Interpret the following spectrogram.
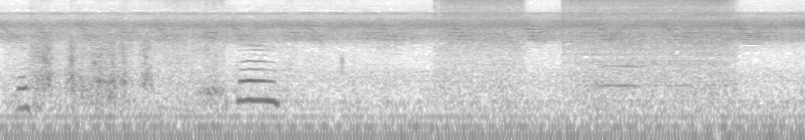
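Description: Garden hose spraying water onto an ATV: a bright hiss that starts about four seconds in, breaks off for a moment, and runs again until shortly before the end.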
